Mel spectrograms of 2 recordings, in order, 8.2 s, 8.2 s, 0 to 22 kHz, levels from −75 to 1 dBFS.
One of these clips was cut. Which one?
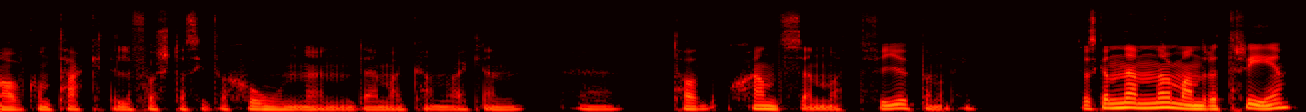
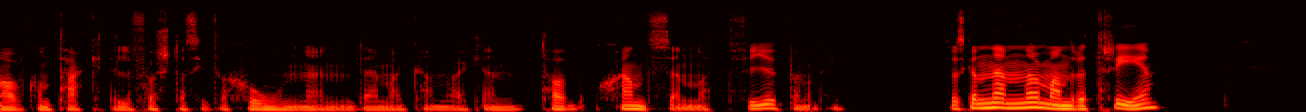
second; 1 cut; at 3.3 s

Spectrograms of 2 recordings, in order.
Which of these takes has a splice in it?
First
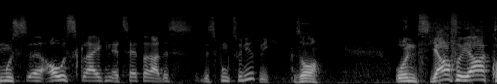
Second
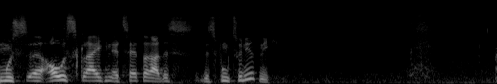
first; 1 cut; at 2.8 s

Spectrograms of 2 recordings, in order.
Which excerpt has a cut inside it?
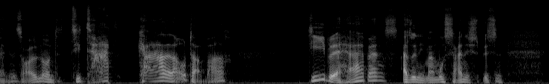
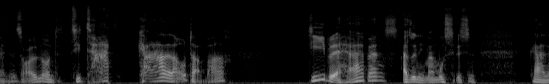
second; 1 cut; at 4.5 s

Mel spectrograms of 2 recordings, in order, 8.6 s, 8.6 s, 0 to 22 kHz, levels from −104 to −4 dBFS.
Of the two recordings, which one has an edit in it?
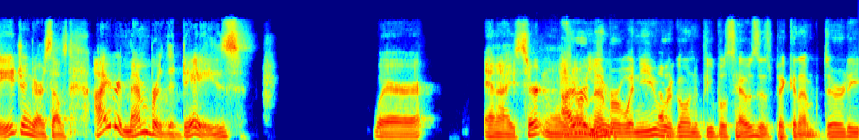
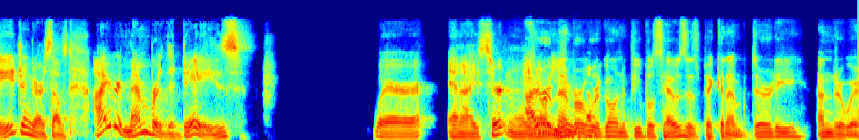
second; 2 cuts; at 4.4 s, 5.9 s

